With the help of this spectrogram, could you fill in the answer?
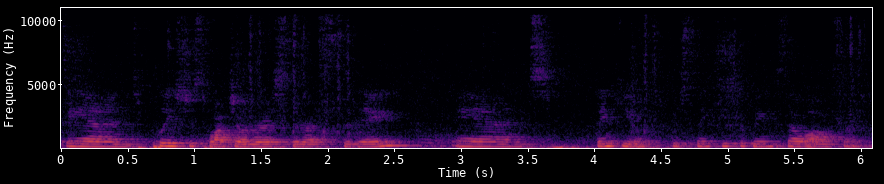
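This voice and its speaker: A woman's voice: medium pitch, level tone, moderate pace, dark tone, very echoey, distant mic, a little hiss or hum, low-quality recording. A woman, the bride, leading an earnest spoken prayer with small halts and fillers. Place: wedding venue.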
